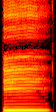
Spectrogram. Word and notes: yu: 1

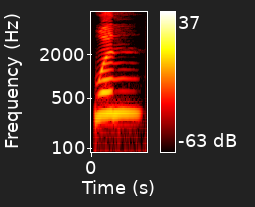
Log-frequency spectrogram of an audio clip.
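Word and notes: wen: tone 1

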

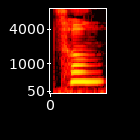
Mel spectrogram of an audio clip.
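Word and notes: ceng: tone 1

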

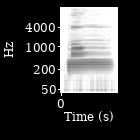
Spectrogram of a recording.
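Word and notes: meng: tone 1

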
